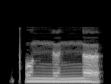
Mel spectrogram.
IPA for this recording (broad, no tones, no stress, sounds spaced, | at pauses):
pʼ o nː ø nː œ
